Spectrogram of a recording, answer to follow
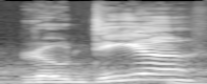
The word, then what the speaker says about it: Rodia: Rodia? No. I'm gonna keep pronouncing it as Rodia.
